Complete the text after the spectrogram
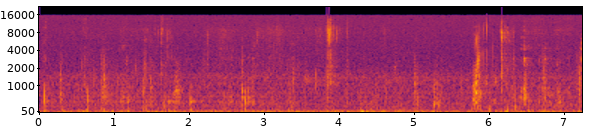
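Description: A young man chews food noisily close to a microphone.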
